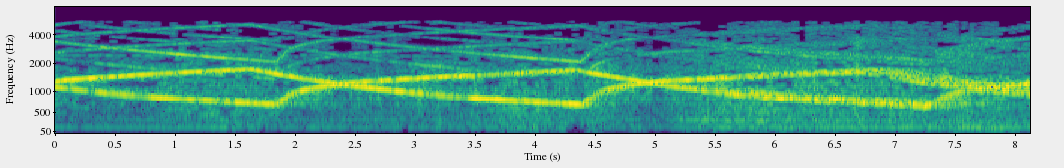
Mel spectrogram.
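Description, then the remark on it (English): A loud ambulance siren wails continuously as the ambulance drives by, its pitch sweeping slowly up and down in repeated cycles, with a low engine rumble underneath and no talking. “It's an ambulance driving by.”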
